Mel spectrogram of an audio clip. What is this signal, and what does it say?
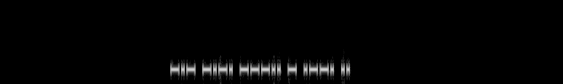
Morse code, heard as a keyed tone, about 41 wpm, 700 Hz. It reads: KC8TPI
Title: USA Call Signs - 6 Characters - Repeated 2x - 45wpm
